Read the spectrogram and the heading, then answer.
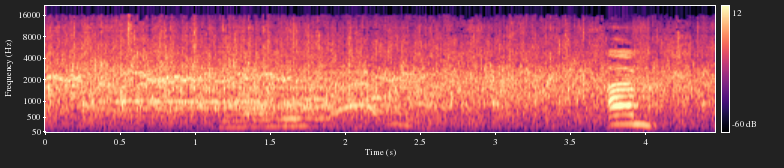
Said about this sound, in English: Big round of applause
